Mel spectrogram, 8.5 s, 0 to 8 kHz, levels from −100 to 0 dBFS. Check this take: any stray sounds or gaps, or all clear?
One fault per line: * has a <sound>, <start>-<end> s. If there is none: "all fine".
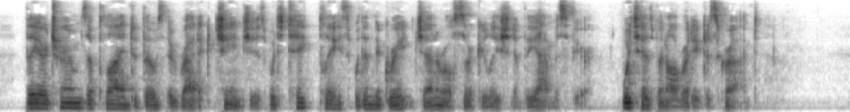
all fine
